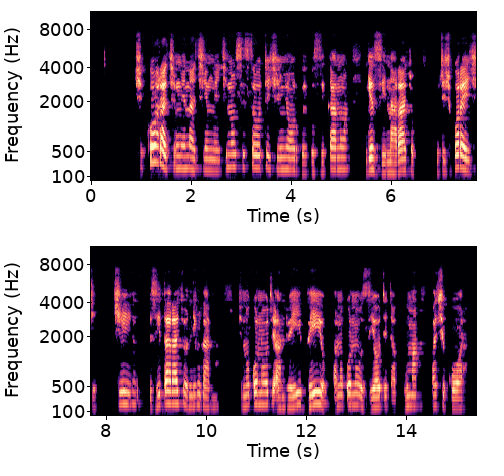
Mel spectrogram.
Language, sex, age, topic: Ndau, female, 18-24, education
